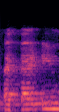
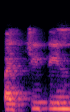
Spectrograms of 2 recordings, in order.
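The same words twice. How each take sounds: First: Pectitin said as "pe-kai-tin" with a k sound in the middle; teacher's pronunciation. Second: Pectitin said as "pe-chi-tin" with a ch sound in the middle; other people's pronunciation. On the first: Biology teacher showing his own way of saying the word, clear careful pronunciation. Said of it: "अब मैं इसे pectitin बोलता हूँ". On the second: Teacher contrasting how other people say the word, careful pronunciation. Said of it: "कुछ लोग pectitin बोलते हैं". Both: Shown as a demonstration.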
